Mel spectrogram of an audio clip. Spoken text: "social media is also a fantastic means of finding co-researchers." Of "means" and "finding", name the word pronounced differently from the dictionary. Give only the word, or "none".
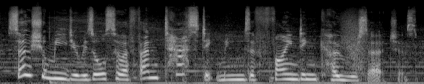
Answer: none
